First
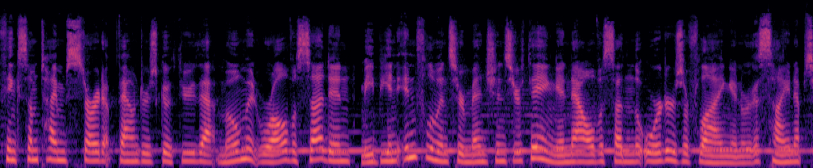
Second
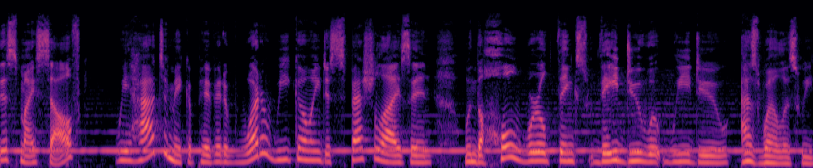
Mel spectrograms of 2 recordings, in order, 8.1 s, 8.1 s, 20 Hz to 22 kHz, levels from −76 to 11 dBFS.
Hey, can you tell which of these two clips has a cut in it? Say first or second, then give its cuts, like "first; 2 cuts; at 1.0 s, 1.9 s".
second; 3 cuts; at 0.9 s, 5.9 s, 7.3 s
